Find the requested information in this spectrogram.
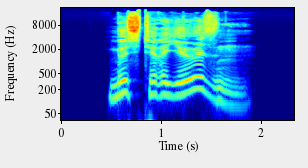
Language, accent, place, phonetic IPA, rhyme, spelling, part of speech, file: German, Germany, Berlin, [mʏsteˈʁi̯øːzn̩], -øːzn̩, mysteriösen, adjective, De-mysteriösen.ogg
- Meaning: inflection of mysteriös: 1. strong genitive masculine/neuter singular 2. weak/mixed genitive/dative all-gender singular 3. strong/weak/mixed accusative masculine singular 4. strong dative plural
